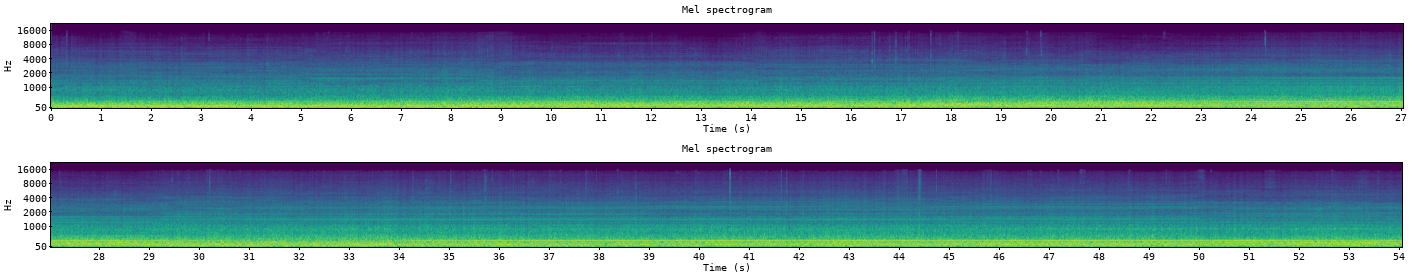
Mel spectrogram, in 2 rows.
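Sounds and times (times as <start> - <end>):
jet engine drone in cabin: 0.0 - 54.0.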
